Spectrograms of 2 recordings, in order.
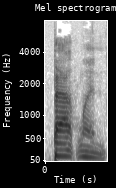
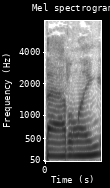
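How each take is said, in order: First: The word ends with a clipped 'in' sound. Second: The word ends with a full 'ing' sound. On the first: The speaker calls it right. "it's Batlin" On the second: The speaker calls it wrong. "It's not battling"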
